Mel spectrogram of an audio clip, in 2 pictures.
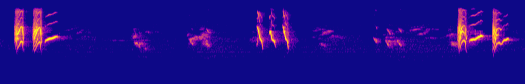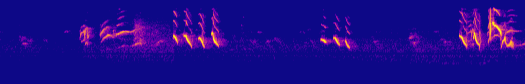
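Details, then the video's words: Scattered high sharp chips and short twittering phrases from an American goldfinch, spaced irregularly with pauses of a second or more between bursts. "American Goldfinch Sound"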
